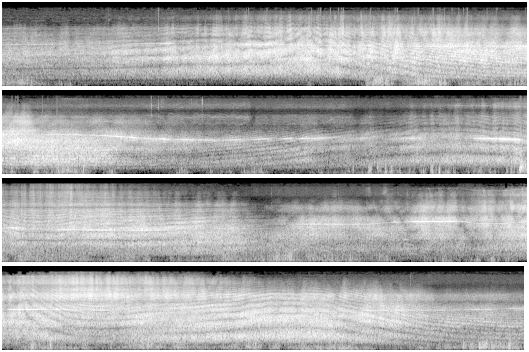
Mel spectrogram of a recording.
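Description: Miniature gas turbine of a radio-controlled model jet whining as the plane flies overhead. The high whine swells and fades twice as the plane passes, and slides down in pitch about halfway through.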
